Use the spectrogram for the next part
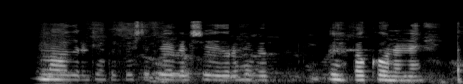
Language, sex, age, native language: Icelandic, female, 14, Icelandic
